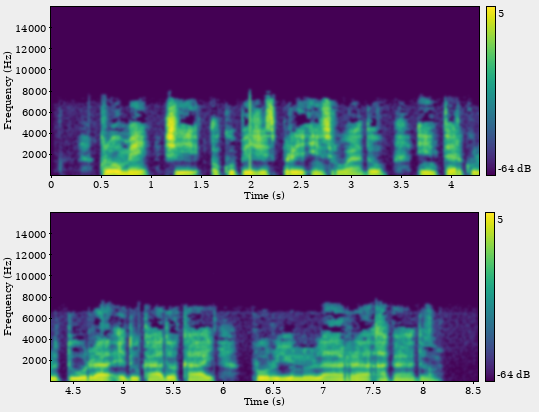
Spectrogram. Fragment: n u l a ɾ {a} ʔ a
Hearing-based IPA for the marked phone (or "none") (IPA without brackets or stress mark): a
